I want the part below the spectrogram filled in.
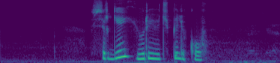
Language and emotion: Russian, neutral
